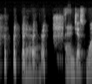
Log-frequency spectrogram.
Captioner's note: laughs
